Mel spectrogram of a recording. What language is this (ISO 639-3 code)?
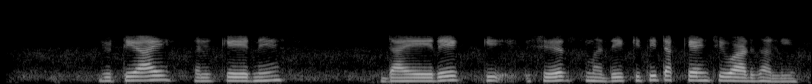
mar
